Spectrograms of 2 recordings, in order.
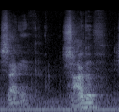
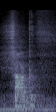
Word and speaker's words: Shoggoth: Shoggoth. I'm probably say it wrong tomorrow though. – Shoggoth? Yep. Like with CH or SH? – SH. – Shoggoth? – Yes. And it ends with a TH. – Shoggoth.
